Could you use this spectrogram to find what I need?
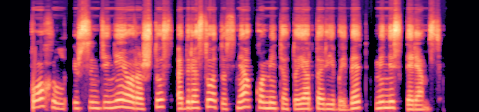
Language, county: Lithuanian, Alytus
